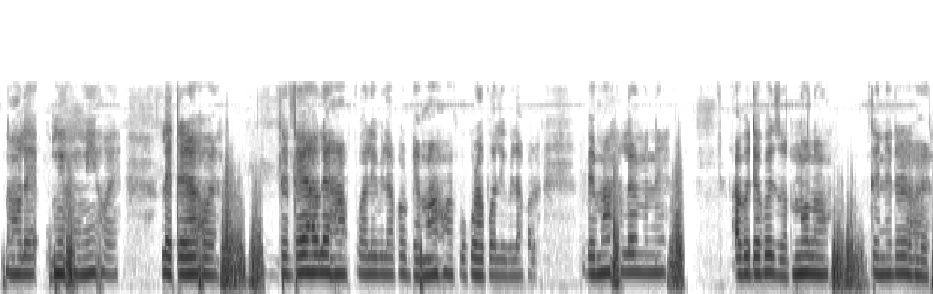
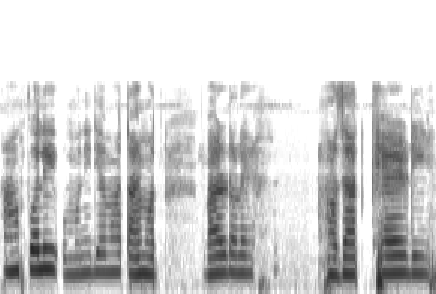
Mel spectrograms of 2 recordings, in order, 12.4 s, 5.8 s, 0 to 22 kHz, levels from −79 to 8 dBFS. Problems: background sounds at intervals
